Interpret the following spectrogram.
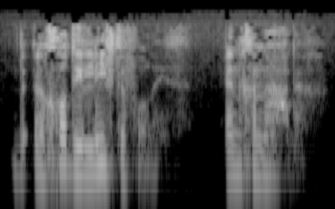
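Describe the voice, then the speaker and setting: A man preaching a sermon in a lively, conversational way with chatty asides. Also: medium pitch, normal speed, slightly rough, highs cut off. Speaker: pastor.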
